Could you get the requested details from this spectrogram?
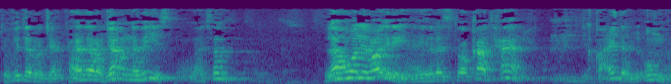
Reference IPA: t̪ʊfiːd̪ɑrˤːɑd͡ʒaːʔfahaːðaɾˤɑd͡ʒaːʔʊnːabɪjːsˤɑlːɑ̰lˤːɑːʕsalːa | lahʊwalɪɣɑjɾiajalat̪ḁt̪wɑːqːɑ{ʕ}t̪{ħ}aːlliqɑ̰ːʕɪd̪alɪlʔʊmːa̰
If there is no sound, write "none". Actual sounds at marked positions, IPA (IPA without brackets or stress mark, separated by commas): ʕ, ħ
